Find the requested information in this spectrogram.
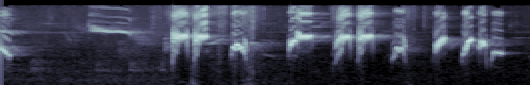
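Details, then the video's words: A red-whiskered bulbul sings during morning training, a drawn-out thin whistle followed by a lively series of chirpy, clipped notes in rapid succession. "Luyện chào mào hót sáng"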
